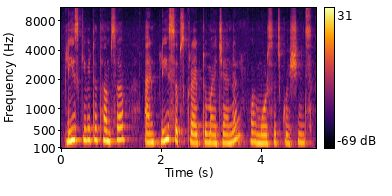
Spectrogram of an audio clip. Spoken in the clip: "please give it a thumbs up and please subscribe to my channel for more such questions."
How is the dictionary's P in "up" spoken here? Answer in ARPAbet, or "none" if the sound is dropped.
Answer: B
